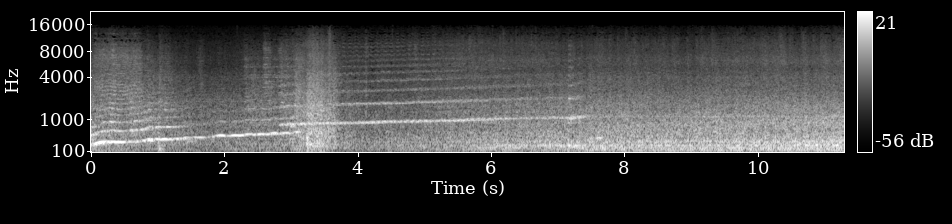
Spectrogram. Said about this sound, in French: C'est quand on a un peu le spleen du métro, tu comprends, là, on vient là et on entend le bruit du métro.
